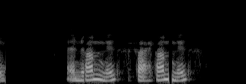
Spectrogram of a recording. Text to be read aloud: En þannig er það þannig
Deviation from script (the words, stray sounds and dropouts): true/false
true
